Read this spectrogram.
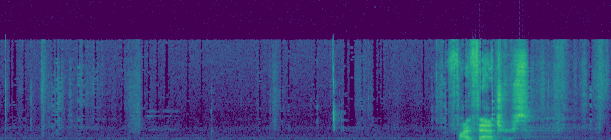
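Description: Trading cards rustle and slide softly as they are flipped through by hand.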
